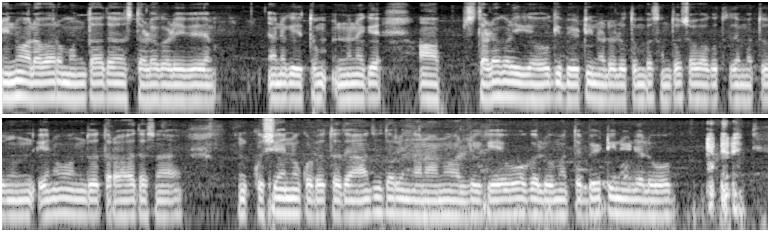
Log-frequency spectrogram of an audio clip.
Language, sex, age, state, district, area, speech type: Kannada, male, 18-30, Karnataka, Tumkur, urban, spontaneous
